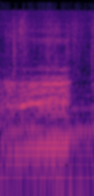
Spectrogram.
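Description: A single long, low moo from a contented cow on a farm in the voxel game Staxel, close and clear, rising slightly and then fading out.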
